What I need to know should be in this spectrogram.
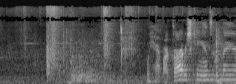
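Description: A drawer slides open with a rumble.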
